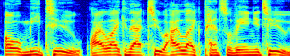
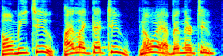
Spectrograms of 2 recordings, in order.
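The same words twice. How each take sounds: First: Higher, lightly needy me-too; mock eager agreeing. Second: Much higher, overeager me-too gushing; hammed-up needy guy. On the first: Coach mocks the needy guy for students, mild eager agreeing. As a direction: fawn over every match she mentions. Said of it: "You don't wanna say that shit". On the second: Coach mocks the needy reply to students, high and overeager. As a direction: gush like a try-hard. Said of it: "rather than being like". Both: Shown as a demonstration.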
